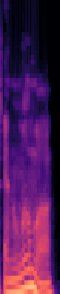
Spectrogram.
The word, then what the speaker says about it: Enluma: And did I pronounce that right? Enluma?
